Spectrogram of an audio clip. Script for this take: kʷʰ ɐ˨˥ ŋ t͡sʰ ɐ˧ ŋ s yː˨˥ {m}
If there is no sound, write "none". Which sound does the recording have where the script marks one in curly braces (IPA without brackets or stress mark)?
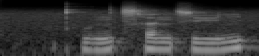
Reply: n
